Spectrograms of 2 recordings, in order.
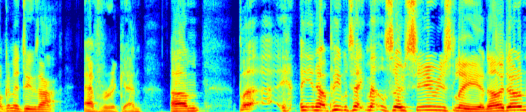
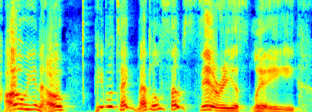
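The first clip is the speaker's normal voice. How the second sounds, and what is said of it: Exaggerated camp accent. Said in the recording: “some sort of incredibly camp accent”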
